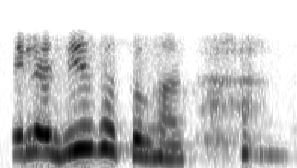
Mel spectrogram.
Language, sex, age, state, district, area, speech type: Kashmiri, female, 18-30, Jammu and Kashmir, Budgam, rural, conversation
